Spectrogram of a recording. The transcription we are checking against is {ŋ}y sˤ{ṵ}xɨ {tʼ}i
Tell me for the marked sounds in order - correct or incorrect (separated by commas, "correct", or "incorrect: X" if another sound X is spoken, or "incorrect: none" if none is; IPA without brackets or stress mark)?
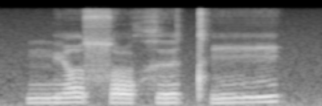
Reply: correct, incorrect: u, correct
